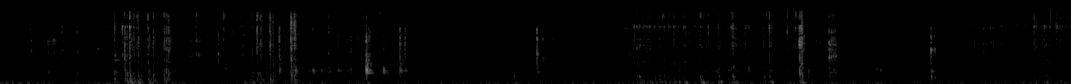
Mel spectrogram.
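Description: A palm-sized, solid, translucent amber bar of soap is held in the hand and repeatedly shaved and scraped with a utility knife blade, with flakes falling off. The result is a quiet series of dry, bright, crackling scrapes in short bursts, with brief pauses between strokes.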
